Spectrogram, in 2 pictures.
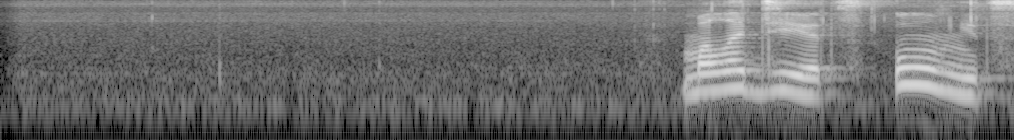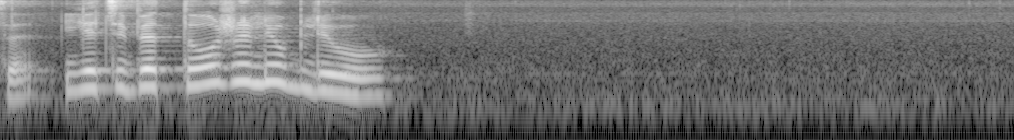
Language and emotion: Russian, positive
